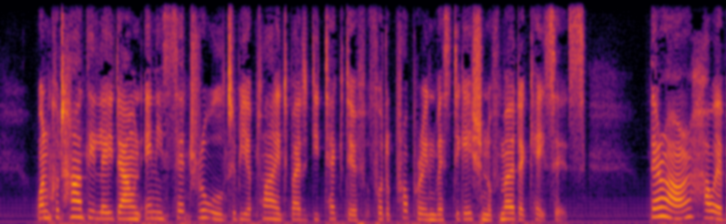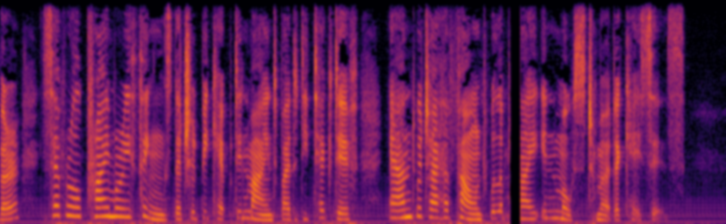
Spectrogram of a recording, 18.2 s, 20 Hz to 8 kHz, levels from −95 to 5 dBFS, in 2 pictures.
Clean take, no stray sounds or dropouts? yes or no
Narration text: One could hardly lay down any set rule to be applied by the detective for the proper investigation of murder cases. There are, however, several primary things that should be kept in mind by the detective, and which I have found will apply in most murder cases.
no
